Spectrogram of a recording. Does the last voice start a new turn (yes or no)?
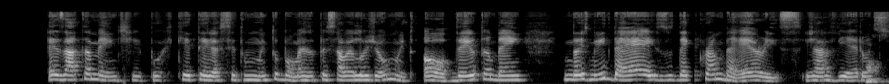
yes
